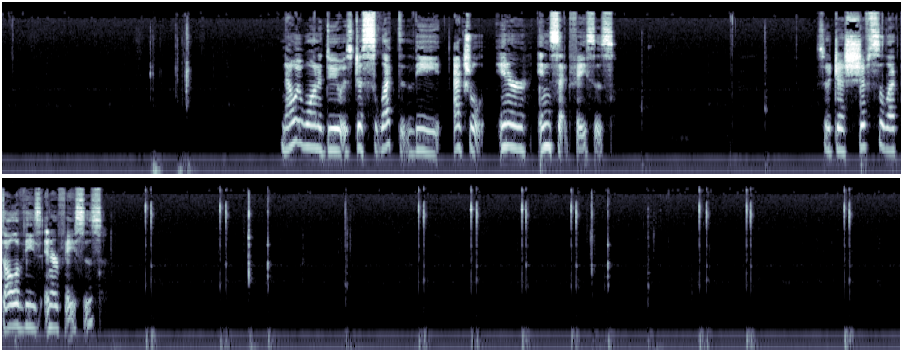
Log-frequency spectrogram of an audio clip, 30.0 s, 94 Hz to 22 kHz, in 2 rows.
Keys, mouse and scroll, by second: 2.8 alt+a, 8.9 middle click, 9.7-15.5 middle drag, 15.8-16.7 scroll up 1, 17.3 shift+right click, 18.5 shift+right click, 19.3-20.7 middle drag, 21.8 shift+right click, 22.7 shift+right click, 23.6 shift+right click, 24.4 shift+right click, 25.0 middle click, 26.5 shift+right click, 27.3 shift+right click, 28.9 shift+right click.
